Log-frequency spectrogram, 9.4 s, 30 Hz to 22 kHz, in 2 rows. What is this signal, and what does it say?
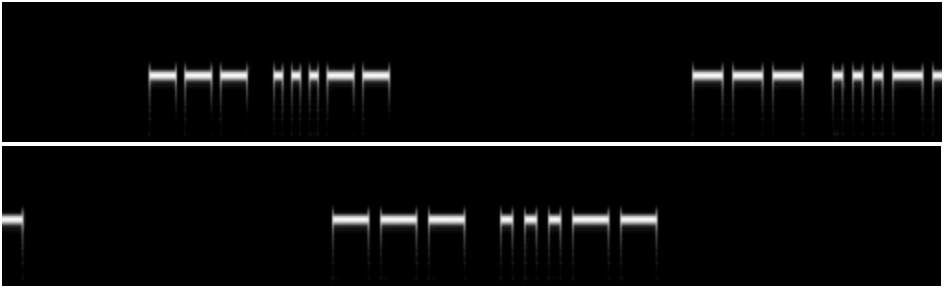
Morse code, heard as a keyed tone, about 27 wpm, 700 Hz. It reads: O3 O3 O3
